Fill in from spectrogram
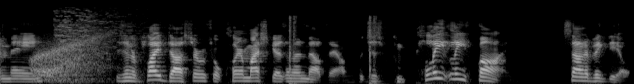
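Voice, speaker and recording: A man's voice: on the high side, sharp tone, slight background noise. A young man giving casual, chatty commentary over his own card game matches, joking at his own misplays. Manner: chatty, self-deprecating, occasional swearing.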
